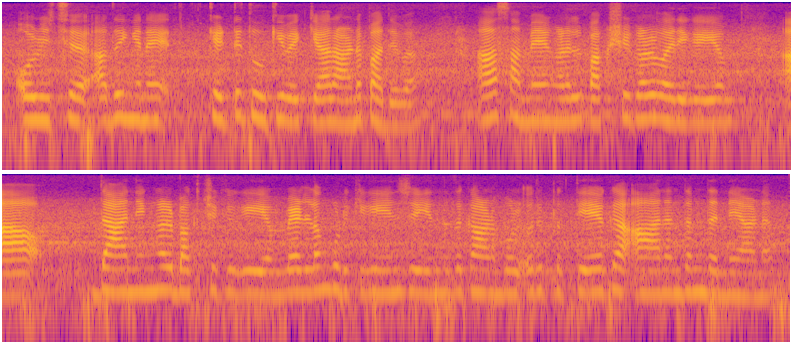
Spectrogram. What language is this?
Malayalam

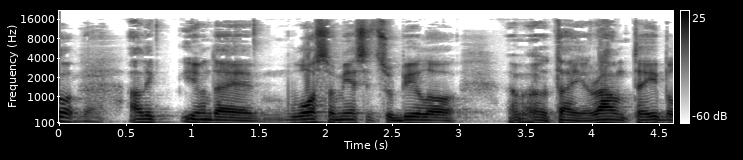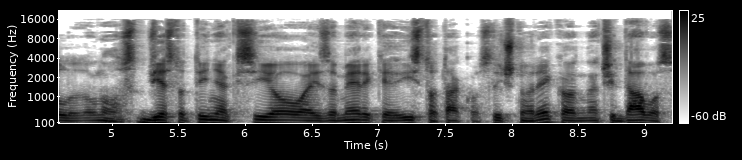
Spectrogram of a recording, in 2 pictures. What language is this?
Croatian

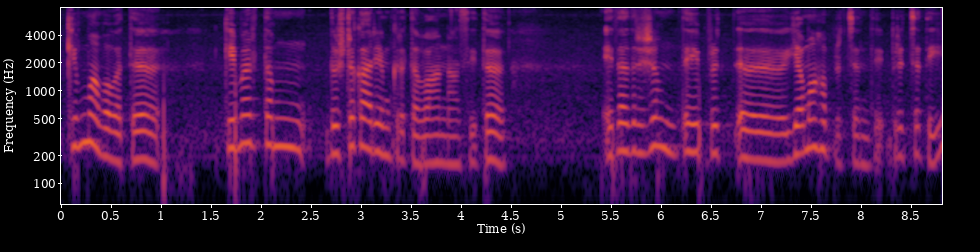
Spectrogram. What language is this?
Sanskrit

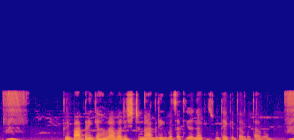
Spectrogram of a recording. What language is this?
Maithili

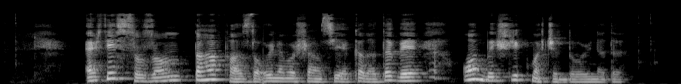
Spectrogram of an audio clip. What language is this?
Turkish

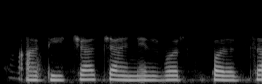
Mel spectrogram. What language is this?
Marathi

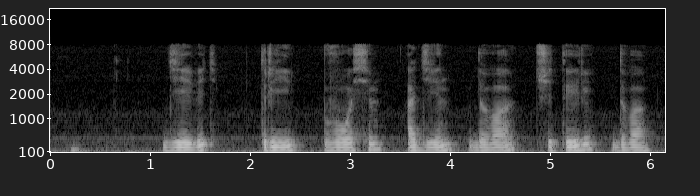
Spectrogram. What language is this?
Russian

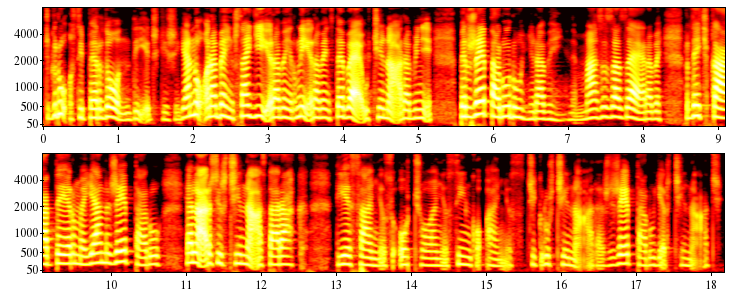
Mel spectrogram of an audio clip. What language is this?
Santa Catarina Albarradas Zapotec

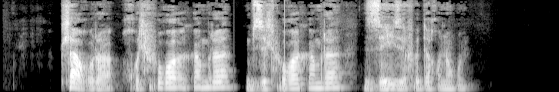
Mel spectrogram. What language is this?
Kabardian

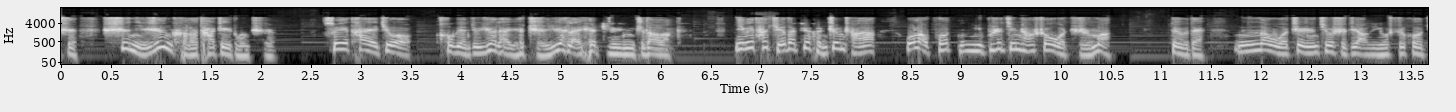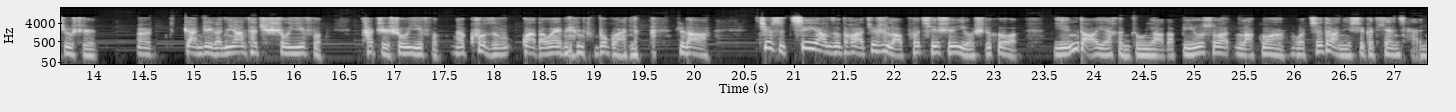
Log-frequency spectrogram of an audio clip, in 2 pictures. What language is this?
Chinese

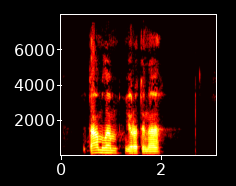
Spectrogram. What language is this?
Mari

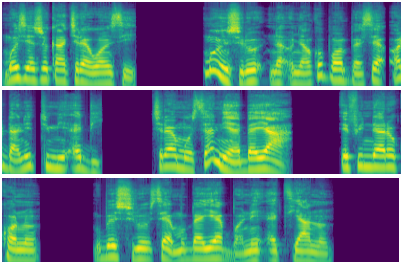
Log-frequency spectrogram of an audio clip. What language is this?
Akan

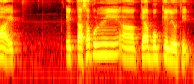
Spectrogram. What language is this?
Marathi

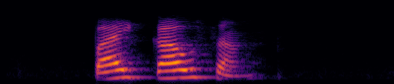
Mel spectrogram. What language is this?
Imbabura Highland Quichua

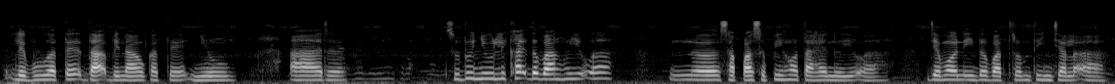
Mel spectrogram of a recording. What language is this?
Santali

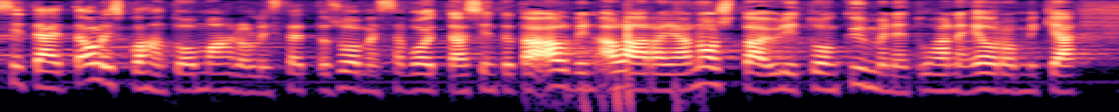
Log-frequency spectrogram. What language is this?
Finnish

